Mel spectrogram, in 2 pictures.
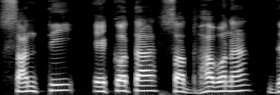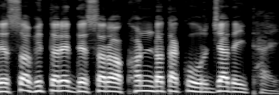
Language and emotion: Odia, neutral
